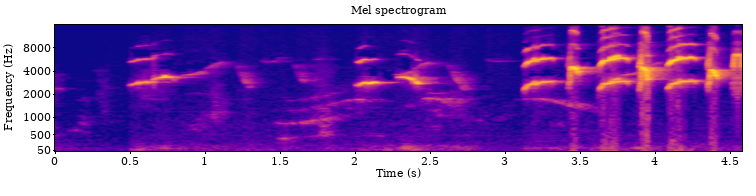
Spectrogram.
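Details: Lure song of an Oriental magpie-robin, played to get other magpie-robins singing: paired whistled phrases sweeping upward with pauses between, then a fast run of loud ringing notes repeated about twice per second.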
